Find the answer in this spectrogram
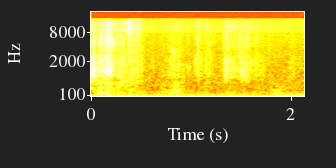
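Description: Near silence: room tone, with a few faint soft rustles.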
